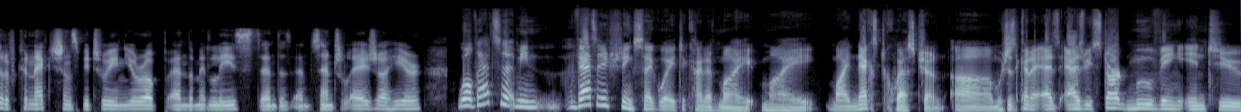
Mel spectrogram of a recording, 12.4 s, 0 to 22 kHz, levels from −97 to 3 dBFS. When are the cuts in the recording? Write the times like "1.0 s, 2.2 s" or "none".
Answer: 4.5 s, 8.2 s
